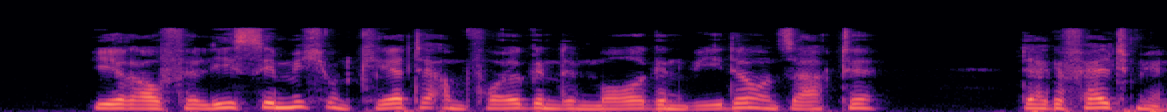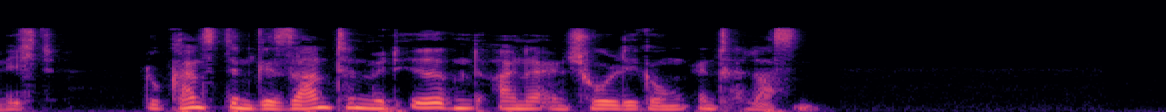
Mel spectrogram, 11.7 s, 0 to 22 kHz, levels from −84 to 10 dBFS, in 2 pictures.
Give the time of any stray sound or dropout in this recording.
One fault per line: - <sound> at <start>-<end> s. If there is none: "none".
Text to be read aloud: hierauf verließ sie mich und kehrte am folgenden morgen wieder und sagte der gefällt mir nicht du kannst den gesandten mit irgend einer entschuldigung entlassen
none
